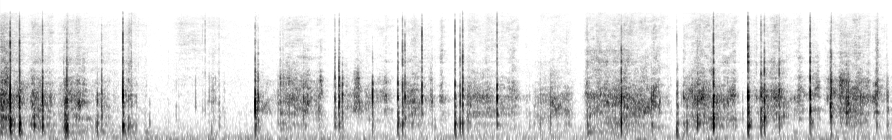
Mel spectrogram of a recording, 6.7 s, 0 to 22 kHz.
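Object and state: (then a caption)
Cardboard soap box. A small Dove soap carton of thin cardboard, hollow with the soap inside, is held in the hand and scratched and tapped with short nails. Sharp, dry taps stand out over a soft, papery scratching texture, with a bright tone around 1.4 kHz and almost no low end. Each tap dies away almost at once, with quieter scratchy stretches between bursts of tapping.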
